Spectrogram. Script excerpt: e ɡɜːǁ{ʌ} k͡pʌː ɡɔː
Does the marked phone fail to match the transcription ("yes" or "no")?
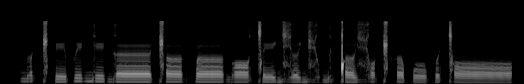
yes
